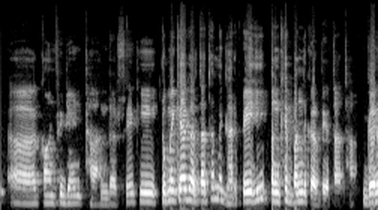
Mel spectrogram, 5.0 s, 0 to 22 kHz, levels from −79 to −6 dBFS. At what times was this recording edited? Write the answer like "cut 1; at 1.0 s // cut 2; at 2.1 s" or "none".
cut 1; at 2.1 s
